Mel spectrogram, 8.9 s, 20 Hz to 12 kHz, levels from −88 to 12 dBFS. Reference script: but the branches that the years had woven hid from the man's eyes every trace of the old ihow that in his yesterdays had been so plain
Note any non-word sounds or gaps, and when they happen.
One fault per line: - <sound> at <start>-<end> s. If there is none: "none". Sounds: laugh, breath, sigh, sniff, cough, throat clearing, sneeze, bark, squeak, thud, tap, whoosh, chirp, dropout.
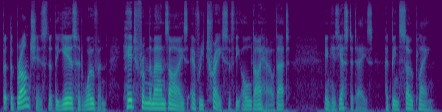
none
